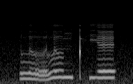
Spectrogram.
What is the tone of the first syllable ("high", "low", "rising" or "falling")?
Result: low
